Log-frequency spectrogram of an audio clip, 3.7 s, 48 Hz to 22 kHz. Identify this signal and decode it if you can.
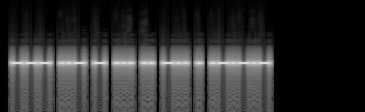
Morse code, heard as a keyed tone, about 34 wpm, 700 Hz. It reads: OUTSIDE.
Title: Sentences from Top 900 Words 35wpm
